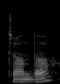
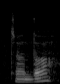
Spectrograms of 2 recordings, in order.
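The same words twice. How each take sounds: The two takes are said the same way.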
